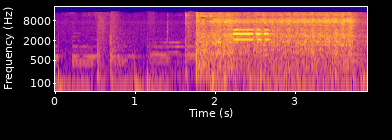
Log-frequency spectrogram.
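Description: The starter of a Vespa scooter is pressed and its engine turns over, a few short whirring bursts and beeps before it catches and settles into a steady, close running drone.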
